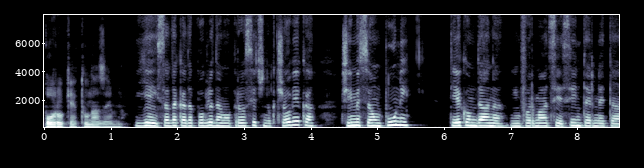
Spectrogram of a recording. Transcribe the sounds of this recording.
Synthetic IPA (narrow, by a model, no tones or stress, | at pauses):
poɾuket̪uːnazemʎujeisad̪akad̪apo̞ɡle̞d̪amo̞pɾo̞ːsje̞t͡ʃno̞ɡt͡ʃo̞ʋje̞ka | t͡ʃiːme̞seonpuni | t̪jeːko̞md̪aːnainfo̞ɾmaːt̪sije̞sint̪e̞ɾnet̪a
